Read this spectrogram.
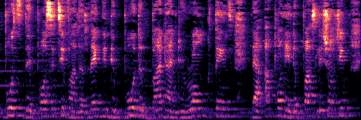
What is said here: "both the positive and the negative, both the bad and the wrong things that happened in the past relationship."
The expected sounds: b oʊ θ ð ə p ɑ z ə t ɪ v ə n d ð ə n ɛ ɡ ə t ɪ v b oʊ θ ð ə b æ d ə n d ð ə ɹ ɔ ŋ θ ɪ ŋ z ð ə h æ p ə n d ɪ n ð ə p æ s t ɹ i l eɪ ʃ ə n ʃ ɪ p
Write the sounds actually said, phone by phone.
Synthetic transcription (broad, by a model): b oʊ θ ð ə p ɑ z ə t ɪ v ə n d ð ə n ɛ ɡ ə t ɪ b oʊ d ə b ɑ d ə n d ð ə ɹ ɔ ŋ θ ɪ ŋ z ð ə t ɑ p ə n ɪ n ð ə p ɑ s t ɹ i l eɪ ʃ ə n ʃ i p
